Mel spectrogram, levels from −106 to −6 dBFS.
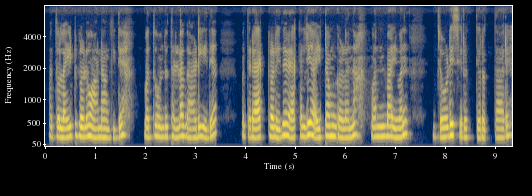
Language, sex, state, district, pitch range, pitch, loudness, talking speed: Kannada, female, Karnataka, Mysore, 195-230 Hz, 210 Hz, -16 LUFS, 120 wpm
